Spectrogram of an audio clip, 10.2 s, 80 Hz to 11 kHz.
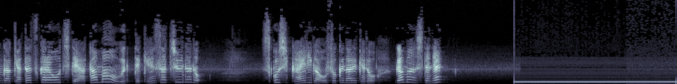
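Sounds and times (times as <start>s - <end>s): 
speech: 0.1s - 3.2s, 4.0s - 6.8s
telephone tone after call hang-up: 7.8s - 10.1s.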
